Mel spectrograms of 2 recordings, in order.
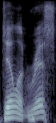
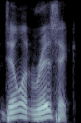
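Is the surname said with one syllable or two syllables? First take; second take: one syllable; two syllables. First: The surname is said with one syllable. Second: The surname is said with two syllables. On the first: The speaker calls it right. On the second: The speaker calls it wrong.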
